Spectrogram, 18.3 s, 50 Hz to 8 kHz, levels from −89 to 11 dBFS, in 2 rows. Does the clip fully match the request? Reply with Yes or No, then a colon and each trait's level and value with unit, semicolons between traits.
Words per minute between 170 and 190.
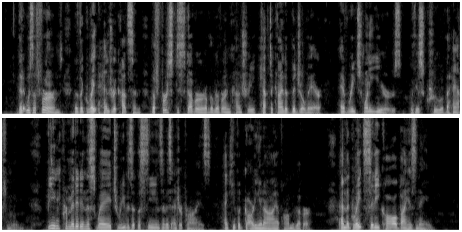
No: average, 200 wpm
